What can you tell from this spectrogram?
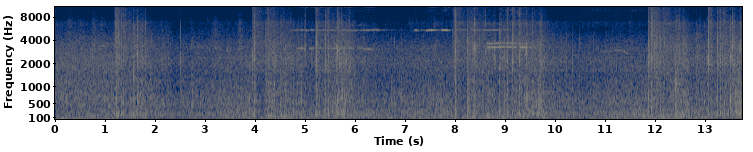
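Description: Aerial fireworks going off in a continuous barrage of deep rumbling booms, with a few sharper cracks standing out every few seconds.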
